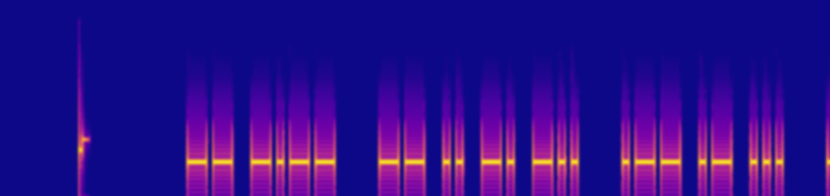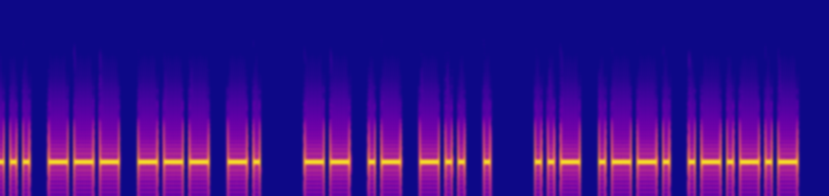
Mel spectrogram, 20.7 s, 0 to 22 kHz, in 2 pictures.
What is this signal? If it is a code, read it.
Morse code, heard as a keyed tone, about 15 wpm, 700 Hz. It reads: MY MIND WAS SOON MADE UP.
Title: Sentences from Top 500 Words 15wpm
